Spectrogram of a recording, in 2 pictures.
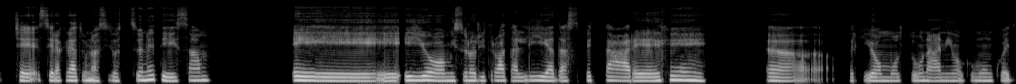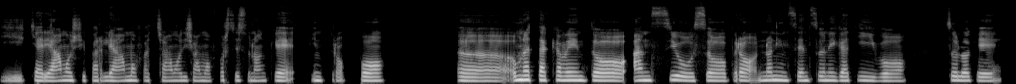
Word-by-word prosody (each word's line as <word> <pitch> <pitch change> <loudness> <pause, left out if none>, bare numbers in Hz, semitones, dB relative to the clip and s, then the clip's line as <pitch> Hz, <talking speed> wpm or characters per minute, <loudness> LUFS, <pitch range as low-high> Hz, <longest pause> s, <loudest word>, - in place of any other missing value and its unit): Cioè 175 -2 0
si - - -4
era 170 - +1
creata 180 +2 -1
una 190 -2 +2
situazione 195 +4 -1
tesa, 185 -1 -1 0.9
ehm, 165 -3 +3
e 190 - +2
io 185 -2 +4
mi 175 - +1
sono 180 0 -1
ritrovata 180 0 -3
lì 185 +1 0
ad 170 - -2
aspettare 170 -1 -1
che 195 -3 +3 0.6
uhm, 165 -2 -2 0.4
perché 170 +1 -13
io 170 - +1
ho - - -2
molto 170 +1 -6
un 175 0 -2
animo 170 +1 -4
comunque 175 - -5
di 85 -1 -7
chiariamoci, 180 +1 0
parliamo, 175 0 -1
facciamo, 175 -1 -7
diciamo, 170 -1 -5
forse 185 +2 -9
sono 175 -2 -7
anche 175 0 -2
fin 185 -1 -2
troppo, 180 -1 0 0.7
uhm, 180 - +2 0.5
un 200 +2 +8
attaccamento 195 -3 +4
ansioso, 180 -2 +1
però, 180 +1 0
non 195 +1 +2
in 190 -2 +3
senso 185 0 -2
negativo, 180 -3 -1 0.4
solo 190 -2 +1
che 170 -2 -2
180 Hz, 135 wpm, -20 LUFS, 170-185 Hz, 0.9 s, un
